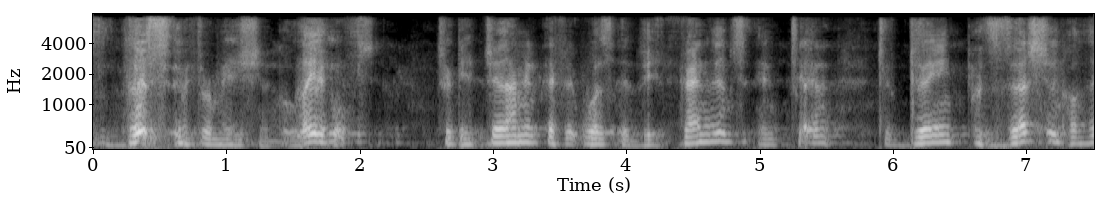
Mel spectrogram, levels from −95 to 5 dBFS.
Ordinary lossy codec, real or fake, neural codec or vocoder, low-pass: MP3, 48 kbps; fake; codec, 24 kHz, 1.5 kbps, HILCodec; 7.2 kHz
